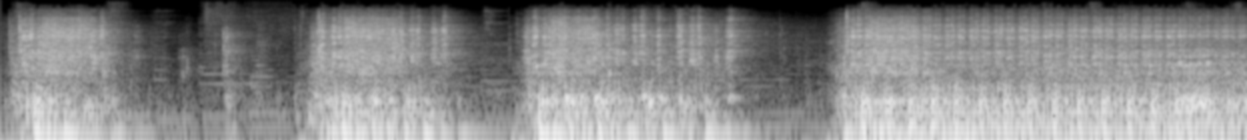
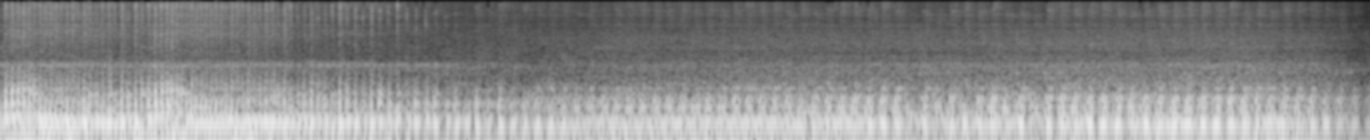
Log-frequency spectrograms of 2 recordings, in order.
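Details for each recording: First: Pit bike single-cylinder, started with choke off: idle runs a little high and unstable, hunting up and down every few seconds, idle screw doesn't respond. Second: Pit bike after valve clearances, badly out of adjustment, were reset; now starts warm and cold. Small single steady thumps at fast idle with light revving, no misses. Normal running.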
